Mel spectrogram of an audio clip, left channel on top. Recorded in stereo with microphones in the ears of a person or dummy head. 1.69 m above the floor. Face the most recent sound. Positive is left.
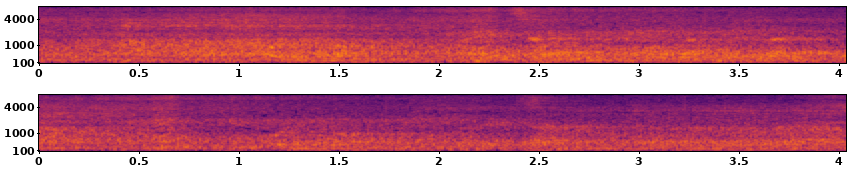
turn(degrees=55)  # may be behind; listen again after turning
